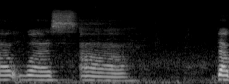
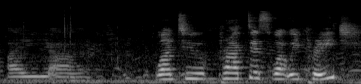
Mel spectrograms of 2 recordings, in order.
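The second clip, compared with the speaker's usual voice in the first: usual speaking voice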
